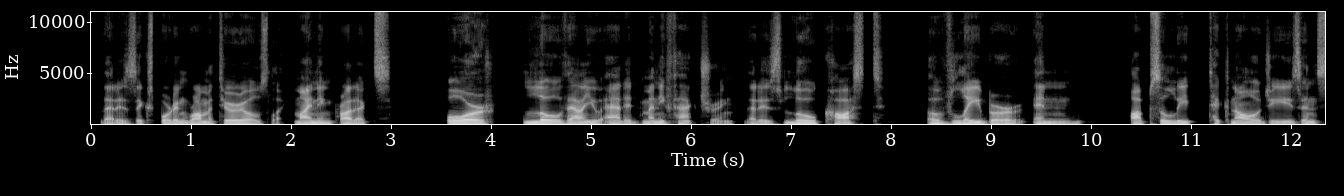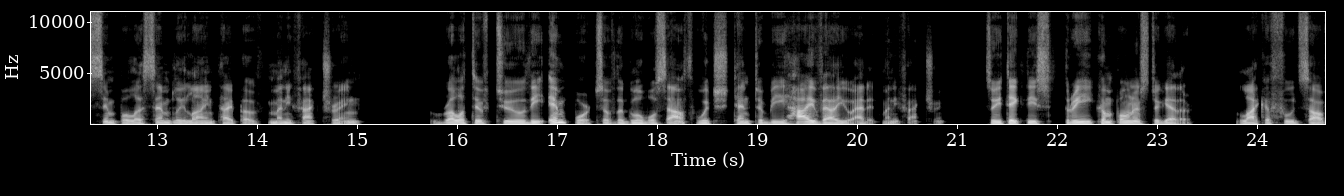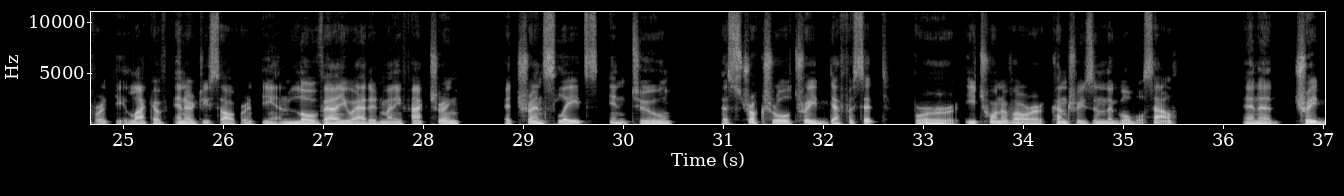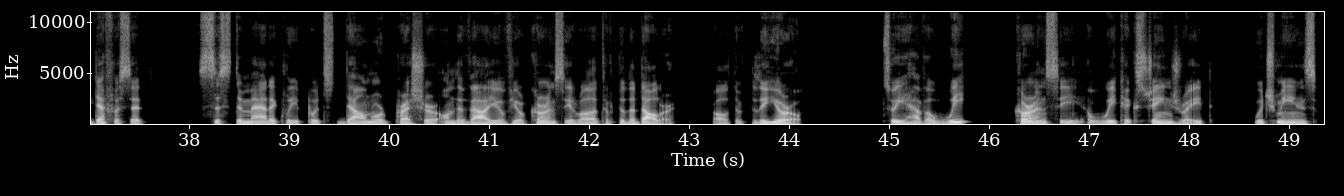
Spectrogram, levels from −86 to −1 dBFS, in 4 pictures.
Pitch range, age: 85-100 Hz, 40-59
